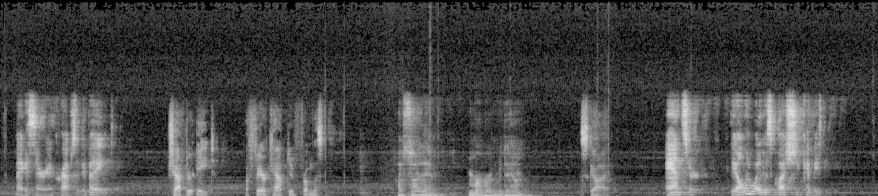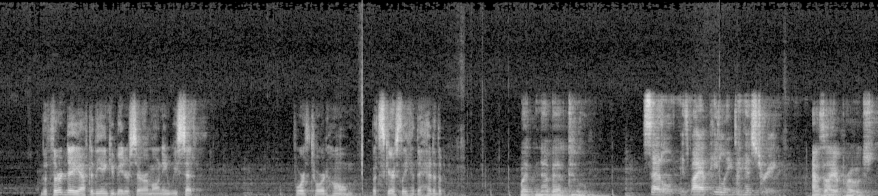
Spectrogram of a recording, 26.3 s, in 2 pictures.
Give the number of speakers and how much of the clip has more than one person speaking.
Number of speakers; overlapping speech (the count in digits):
3, no overlap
